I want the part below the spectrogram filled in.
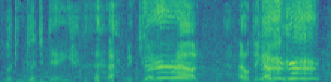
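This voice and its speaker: A man's voice: very high voice, huge pitch swings, normal speed, music in the background, pitched above the performer's own voice, full character voice. A man playing a cocky cool-guy fighter, wildly swooping. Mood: playful. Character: cocky, jokey cool-dude fighter, sword cursed into man.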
